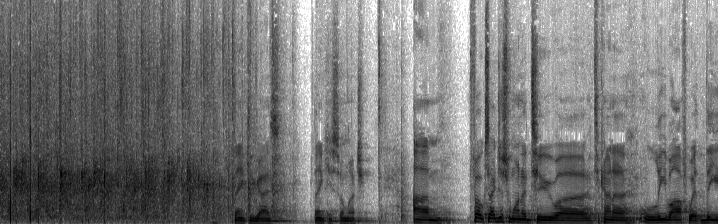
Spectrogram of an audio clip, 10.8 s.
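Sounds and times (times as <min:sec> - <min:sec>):
round of applause: 0:00.0 - 0:04.5
speech: 0:03.5 - 0:05.6, 0:06.2 - 0:10.7.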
